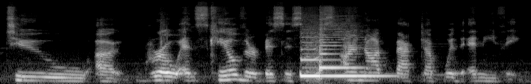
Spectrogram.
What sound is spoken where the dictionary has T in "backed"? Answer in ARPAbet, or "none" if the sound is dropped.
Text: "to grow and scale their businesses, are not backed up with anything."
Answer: T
